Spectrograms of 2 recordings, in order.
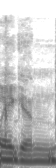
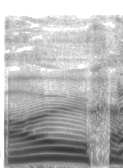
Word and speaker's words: Huygens: See, the tendency is to make Huygens. the H as well. – But right, but it's I think the H is gone. – Eugen. Oh, the H is silent? – Eugens.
